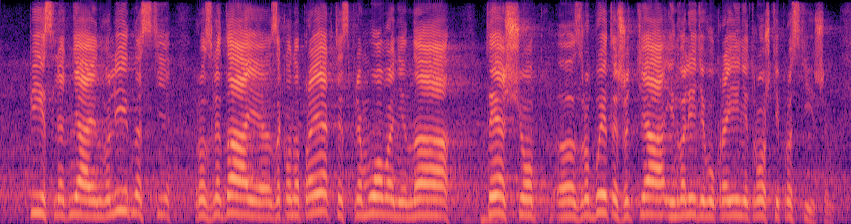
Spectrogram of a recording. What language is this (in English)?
Ukrainian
